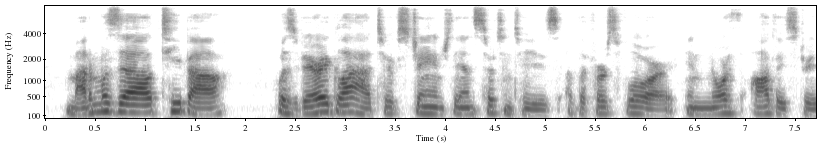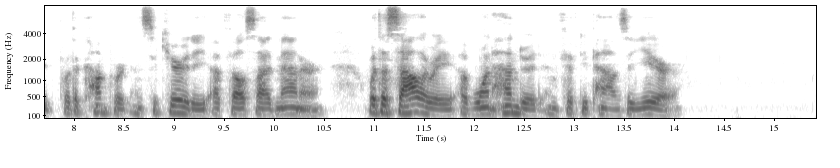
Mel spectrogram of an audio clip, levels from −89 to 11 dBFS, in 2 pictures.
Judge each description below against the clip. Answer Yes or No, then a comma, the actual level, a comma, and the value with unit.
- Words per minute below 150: Yes, average, 140 wpm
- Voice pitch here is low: Yes, low, 125 Hz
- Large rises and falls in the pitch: No, average, 3.5 semitones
